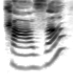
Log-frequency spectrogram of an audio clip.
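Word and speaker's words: casa: Then if C is before other vowels, it's pronounced like a K like in the word cat. Words like kaza, house, costto, cost, or kura cure.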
